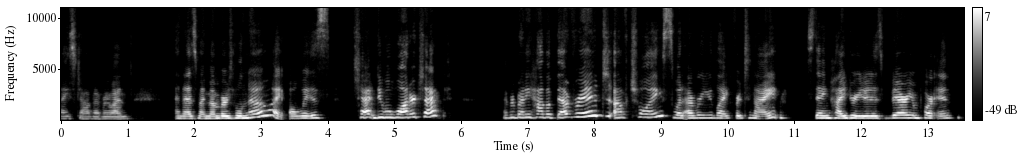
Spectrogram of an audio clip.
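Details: Adult woman; typical speech.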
